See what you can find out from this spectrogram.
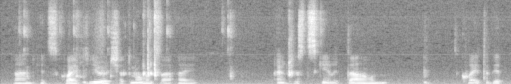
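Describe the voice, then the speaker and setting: With a non-native accent, the speaker talks at a very slow pace with lively intonation and long, frequent pauses over noticeable background noise. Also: man, medium pitch for a man. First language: not English. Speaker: 3D animation tutorial maker. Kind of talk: tutorial. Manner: halting, with frequent fillers; casual.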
